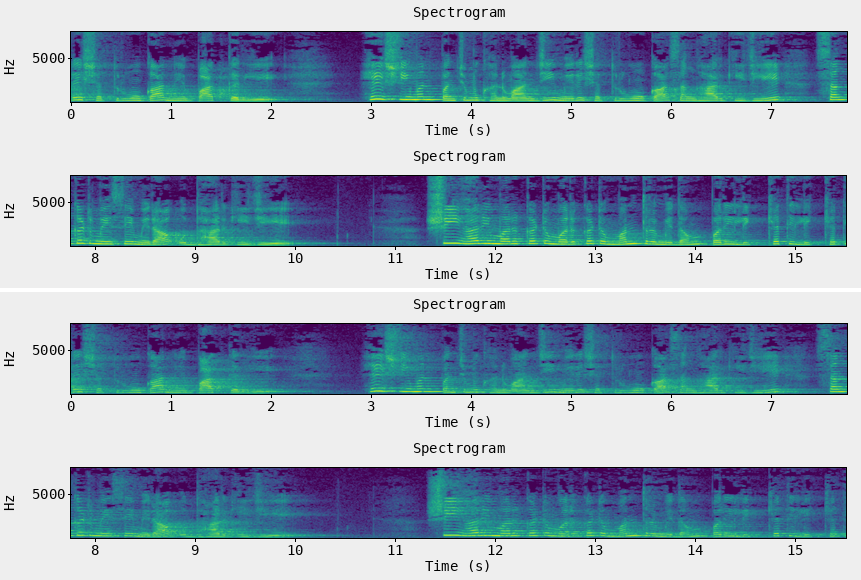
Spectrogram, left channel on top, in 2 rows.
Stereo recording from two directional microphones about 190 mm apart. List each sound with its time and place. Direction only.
0.0 s a woman's voice: 35° left (ahead or behind)
3.0 s a woman's voice: 35° left (ahead or behind)
11.3 s a woman's voice: 40° left (ahead or behind)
